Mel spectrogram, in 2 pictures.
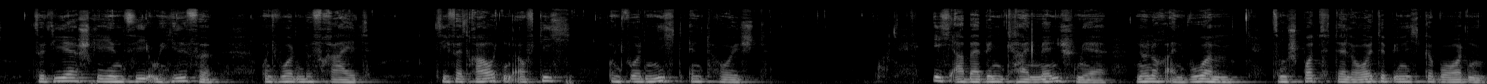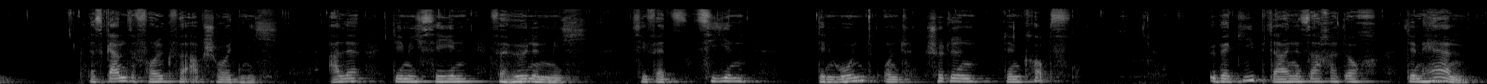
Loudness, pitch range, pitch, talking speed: -34 LUFS, 110-135 Hz, 125 Hz, 120 wpm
